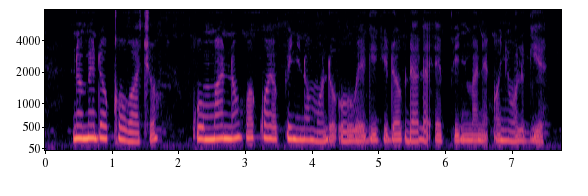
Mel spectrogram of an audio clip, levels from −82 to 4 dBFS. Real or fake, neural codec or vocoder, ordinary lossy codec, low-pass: real; none; none; none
